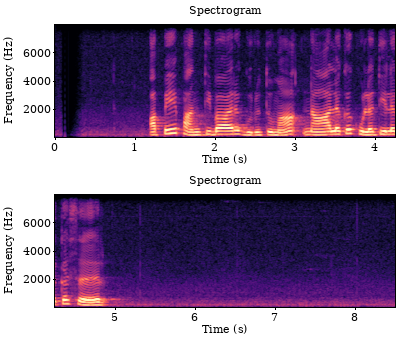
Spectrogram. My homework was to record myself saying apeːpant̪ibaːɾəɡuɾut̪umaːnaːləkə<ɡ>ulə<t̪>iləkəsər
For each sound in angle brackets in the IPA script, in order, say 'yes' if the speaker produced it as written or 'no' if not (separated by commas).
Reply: no, yes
